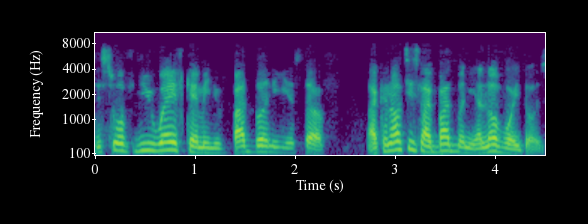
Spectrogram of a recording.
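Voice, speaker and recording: Very fast and with lively intonation, a man talks at a high pitch in a French accent. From Corsica, France. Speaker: club DJ. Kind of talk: casual chat. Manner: halting, many repetitions.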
